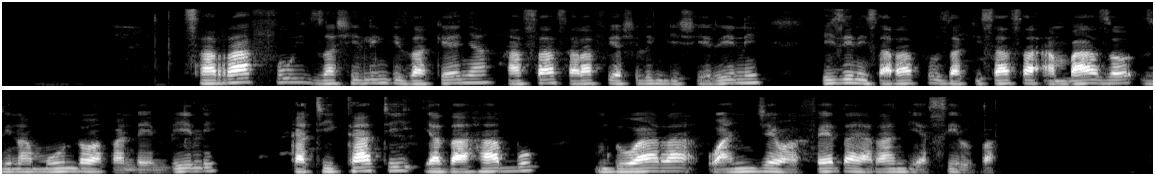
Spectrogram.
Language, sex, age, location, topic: Swahili, male, 25-35, Kisumu, finance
